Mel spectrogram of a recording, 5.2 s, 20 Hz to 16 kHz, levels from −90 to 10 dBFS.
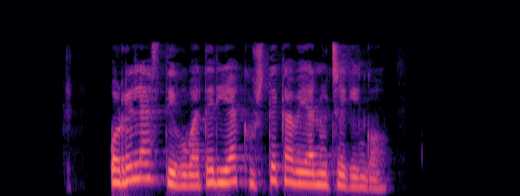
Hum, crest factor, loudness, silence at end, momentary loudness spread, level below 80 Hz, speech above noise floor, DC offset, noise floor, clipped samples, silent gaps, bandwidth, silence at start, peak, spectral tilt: none; 18 dB; -23 LUFS; 1.35 s; 8 LU; -70 dBFS; 45 dB; under 0.1%; -68 dBFS; under 0.1%; none; 8 kHz; 1.1 s; -8 dBFS; -6 dB/octave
